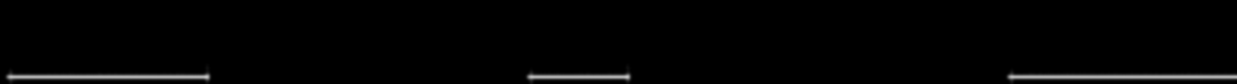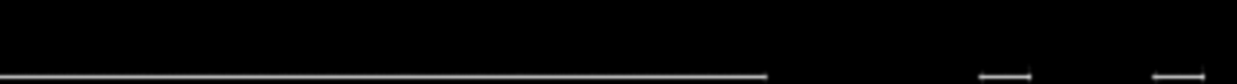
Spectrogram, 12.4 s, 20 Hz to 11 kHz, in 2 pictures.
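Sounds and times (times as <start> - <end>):
censor beep: 0.0 - 1.1, 2.6 - 3.2, 5.1 - 10.0, 11.1 - 11.4, 12.0 - 12.3.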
